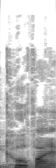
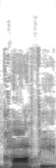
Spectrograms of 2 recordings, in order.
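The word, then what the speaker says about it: Ko-fi: every time I say KO phi i say i know it's probably pronounced coffee but I'm gonna say KO fine so anyway there's links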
